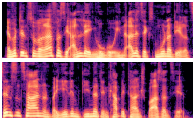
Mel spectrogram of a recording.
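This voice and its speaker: A man's voice: medium pitch, very animated, quick pace, no room sound, clean studio sound. A man voicing a worldly male painter who teases his friend, in a droll, lightly mocking way, in a storybook reading. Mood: amused.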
